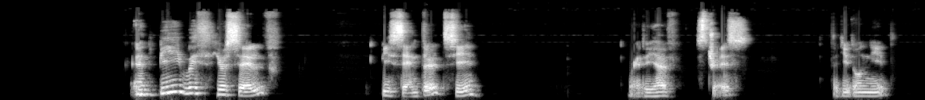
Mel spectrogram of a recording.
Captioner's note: silence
